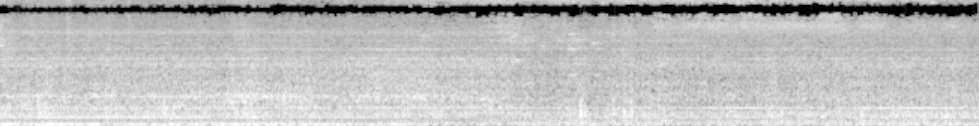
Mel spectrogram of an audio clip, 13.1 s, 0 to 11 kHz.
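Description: In-cabin running sound of a JR East E233-5000 series electric train at speed: a steady low rumble of wheels on rail with a faint steady hum. There is a single knock about eight seconds in.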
